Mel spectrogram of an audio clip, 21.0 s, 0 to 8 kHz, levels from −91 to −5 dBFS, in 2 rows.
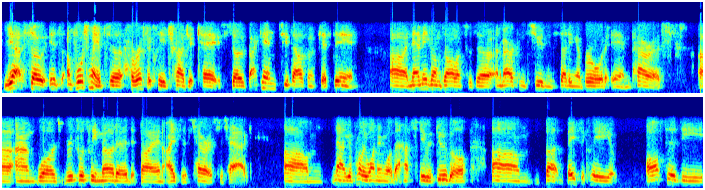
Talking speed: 150 wpm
